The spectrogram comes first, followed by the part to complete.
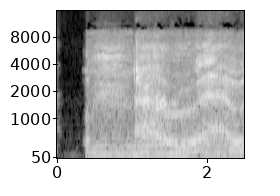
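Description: A sound clip from an online anime and manga soundboard starts about half a second in and plays on: a voice-like sound whose pitch wavers up and down over a steady low hum, louder after about a second.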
